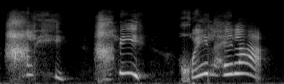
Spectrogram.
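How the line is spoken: Calling repeatedly from above. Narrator (Chinese): 小关在上面一直喊

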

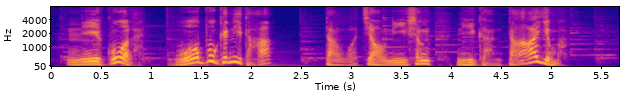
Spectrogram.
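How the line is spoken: Laughing. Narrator (Chinese): 悟空笑道

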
